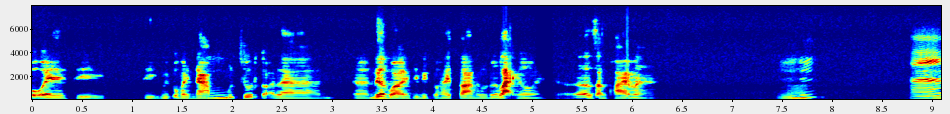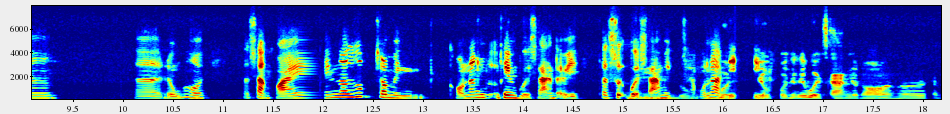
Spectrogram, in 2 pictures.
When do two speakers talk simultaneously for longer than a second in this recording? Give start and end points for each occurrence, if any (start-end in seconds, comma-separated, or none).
15.2-16.5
